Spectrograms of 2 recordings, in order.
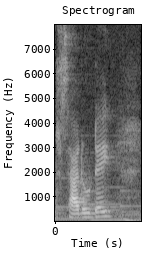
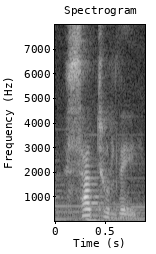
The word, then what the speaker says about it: Saturday: que había estudiado era Saturday, con la T, porque el inglés británico pronuncian la T. Aquí en Estados Unidos la T no la pronuncian, se convierte en una D, una R muy suave.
